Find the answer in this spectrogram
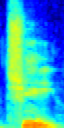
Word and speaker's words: Qi: Now, in Qigong, we call energy flow Qi, Q-I. Sometimes it's spelled C-H-I, but mostly I see it spelled Q-I.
